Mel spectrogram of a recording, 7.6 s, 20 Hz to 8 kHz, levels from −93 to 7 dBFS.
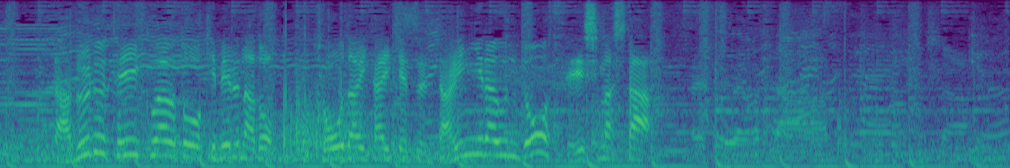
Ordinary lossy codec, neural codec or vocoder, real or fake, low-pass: none; none; real; none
